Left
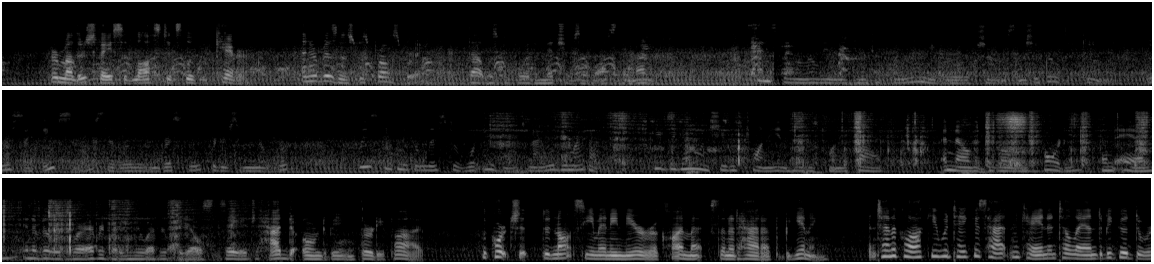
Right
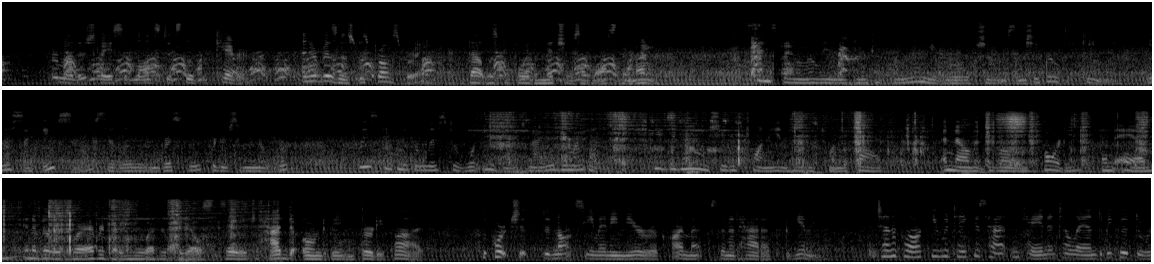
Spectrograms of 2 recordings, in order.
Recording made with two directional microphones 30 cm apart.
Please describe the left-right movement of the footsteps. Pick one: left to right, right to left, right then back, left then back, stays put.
left then back.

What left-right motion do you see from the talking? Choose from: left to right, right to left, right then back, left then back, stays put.
right then back.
